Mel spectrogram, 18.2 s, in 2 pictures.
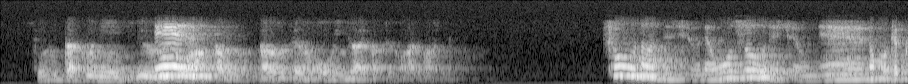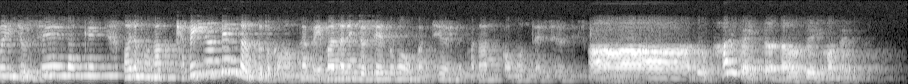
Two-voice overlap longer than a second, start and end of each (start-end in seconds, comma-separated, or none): none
